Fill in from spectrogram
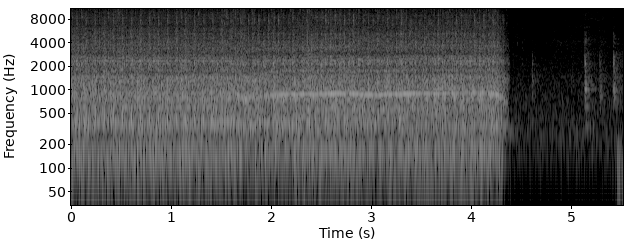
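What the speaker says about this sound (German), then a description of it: "dann habe ich alles mit rein an die Nähmaschine genommen und habe das alles vernünftig" A sewing machine stitches Velcro and webbing onto a mosquito net, a rapid steady mechanical whirring and clatter that runs loud and close, then stops abruptly, leaving a few faint clicks.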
